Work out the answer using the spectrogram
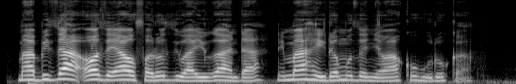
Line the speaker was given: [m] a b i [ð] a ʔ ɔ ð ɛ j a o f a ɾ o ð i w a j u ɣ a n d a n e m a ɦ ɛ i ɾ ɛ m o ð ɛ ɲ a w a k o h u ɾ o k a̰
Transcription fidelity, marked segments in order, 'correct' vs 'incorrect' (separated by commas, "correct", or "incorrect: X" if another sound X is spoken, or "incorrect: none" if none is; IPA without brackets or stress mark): correct, correct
